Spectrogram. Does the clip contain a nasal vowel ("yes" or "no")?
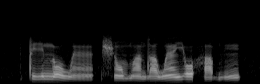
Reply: yes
